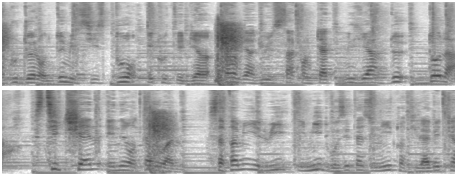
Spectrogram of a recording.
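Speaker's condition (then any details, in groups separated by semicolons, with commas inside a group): No condition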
